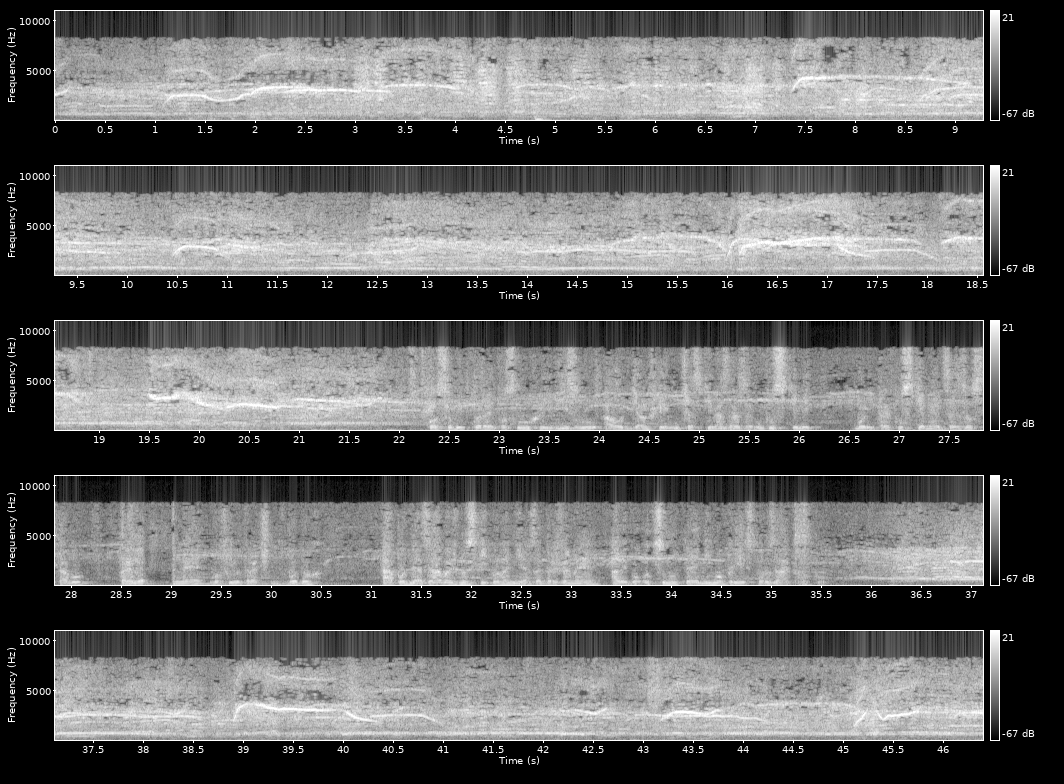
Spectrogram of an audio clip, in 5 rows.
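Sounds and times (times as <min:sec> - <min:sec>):
loud yells: 0:00.0 - 0:26.0, 0:35.6 - 0:46.3
large crowd shouting during police intervention: 0:00.0 - 0:26.8, 0:35.1 - 0:46.3
speech: 0:22.5 - 0:35.7.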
